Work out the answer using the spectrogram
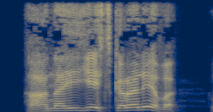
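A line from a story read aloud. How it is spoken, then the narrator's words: Proud exclamation. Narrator (Russian): воскликнул я, исполненный гордости как ее благородством, так и доверием, которое проявляла она ко мне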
